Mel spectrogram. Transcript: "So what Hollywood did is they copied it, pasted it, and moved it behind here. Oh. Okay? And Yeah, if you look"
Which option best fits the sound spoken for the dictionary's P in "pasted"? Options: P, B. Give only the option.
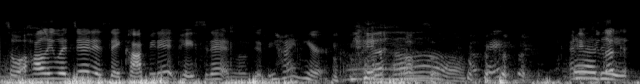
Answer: P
